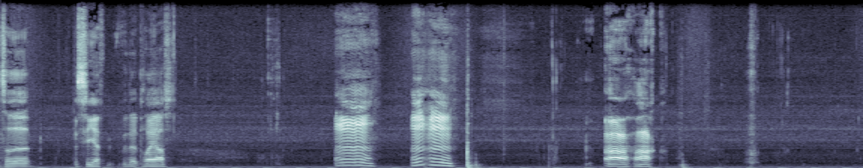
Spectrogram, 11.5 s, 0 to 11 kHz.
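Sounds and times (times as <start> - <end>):
speech: 0.0 - 2.4, 4.5 - 6.2, 8.0 - 8.8
quiet steady electrical hum: 0.0 - 11.5
wet gulp swallowing an ice cube from whiskey: 7.2 - 9.0.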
